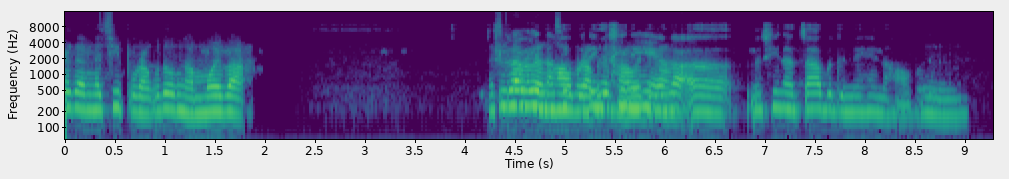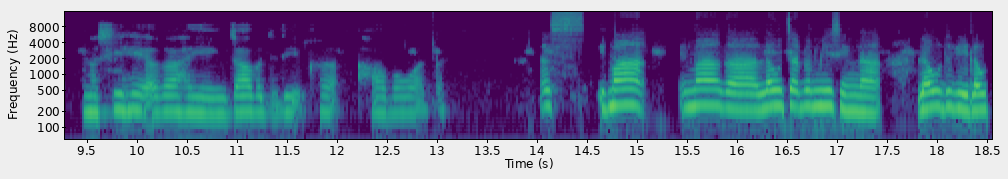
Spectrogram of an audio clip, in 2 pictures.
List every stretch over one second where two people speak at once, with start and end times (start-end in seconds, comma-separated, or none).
4.3-6.0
